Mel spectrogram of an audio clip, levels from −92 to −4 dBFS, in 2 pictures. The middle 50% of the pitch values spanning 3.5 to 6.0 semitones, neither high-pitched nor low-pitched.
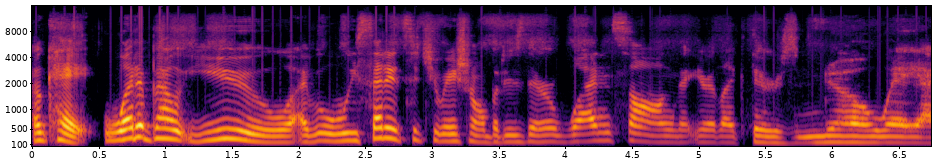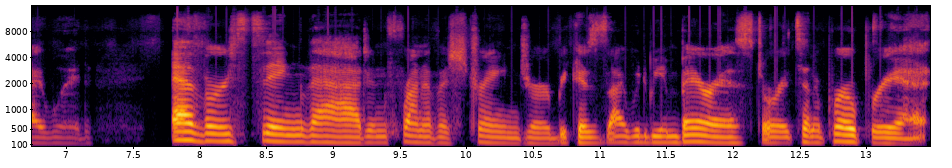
Yes: average, 3.8 semitones; medium, 160 Hz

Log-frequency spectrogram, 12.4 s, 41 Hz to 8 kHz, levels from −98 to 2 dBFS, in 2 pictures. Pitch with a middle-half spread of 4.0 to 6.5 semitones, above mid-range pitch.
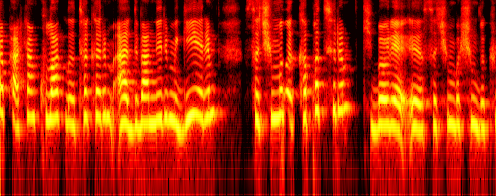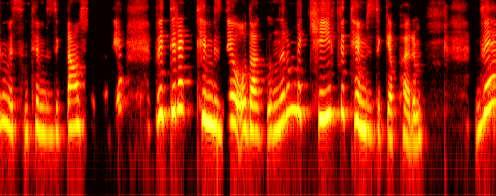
Yes: wide, 5.4 semitones; very high, 290 Hz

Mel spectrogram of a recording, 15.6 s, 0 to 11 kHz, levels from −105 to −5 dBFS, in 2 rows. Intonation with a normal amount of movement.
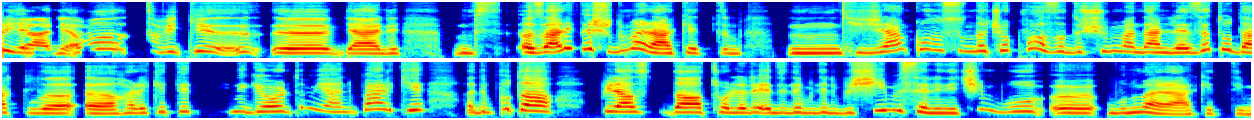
No: wide, 5.7 semitones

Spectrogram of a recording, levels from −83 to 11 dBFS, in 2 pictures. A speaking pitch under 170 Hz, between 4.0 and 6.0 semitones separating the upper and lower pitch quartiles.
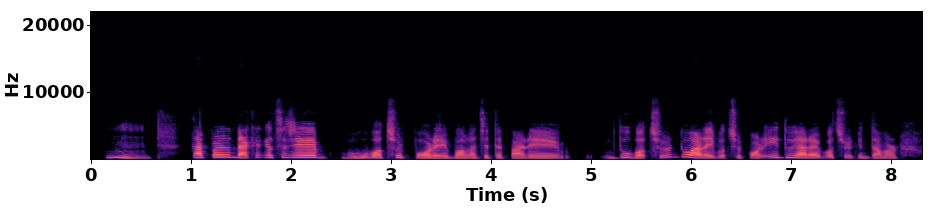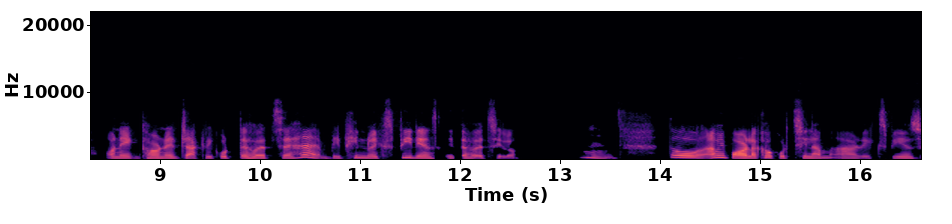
No: high, 225 Hz; average, 4.6 semitones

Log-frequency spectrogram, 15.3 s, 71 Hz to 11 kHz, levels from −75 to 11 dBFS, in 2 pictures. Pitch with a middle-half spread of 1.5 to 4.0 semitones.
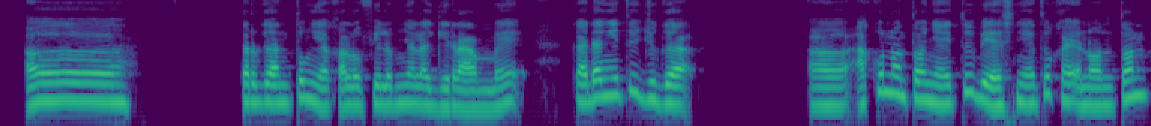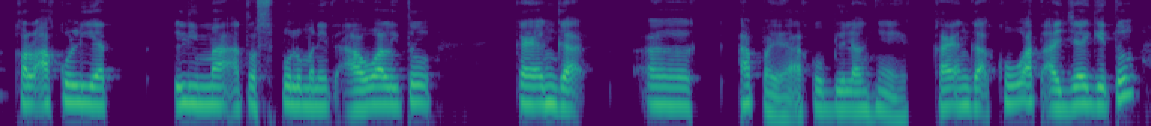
Yes: average, 2.7 semitones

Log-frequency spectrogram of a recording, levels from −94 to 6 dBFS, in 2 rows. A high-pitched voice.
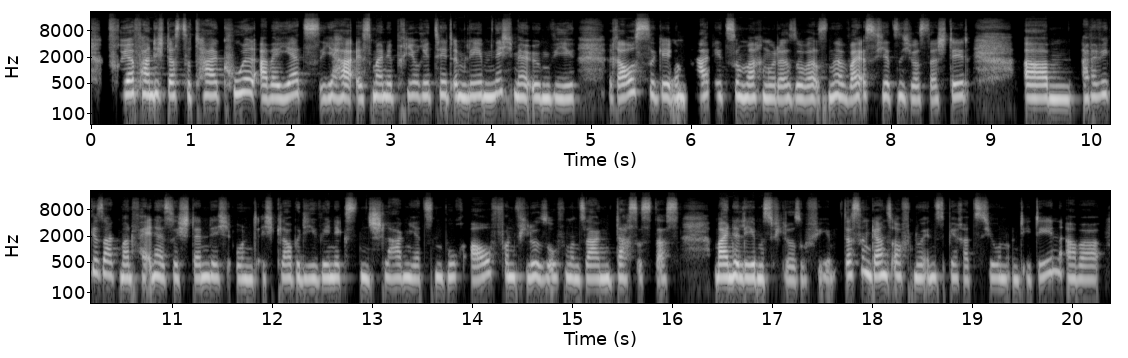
Yes: high, 230 Hz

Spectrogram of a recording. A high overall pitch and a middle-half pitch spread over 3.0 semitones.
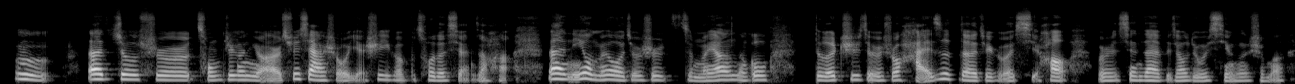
No: high, 195 Hz; narrow, 2.6 semitones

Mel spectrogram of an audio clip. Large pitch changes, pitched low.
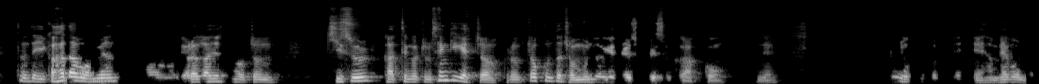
Yes: wide, 6.5 semitones; low, 125 Hz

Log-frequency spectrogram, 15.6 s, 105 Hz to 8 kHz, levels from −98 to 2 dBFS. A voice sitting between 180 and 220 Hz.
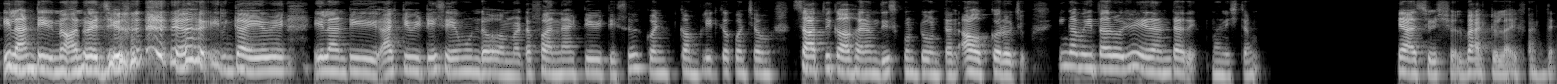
Yes: high, 195 Hz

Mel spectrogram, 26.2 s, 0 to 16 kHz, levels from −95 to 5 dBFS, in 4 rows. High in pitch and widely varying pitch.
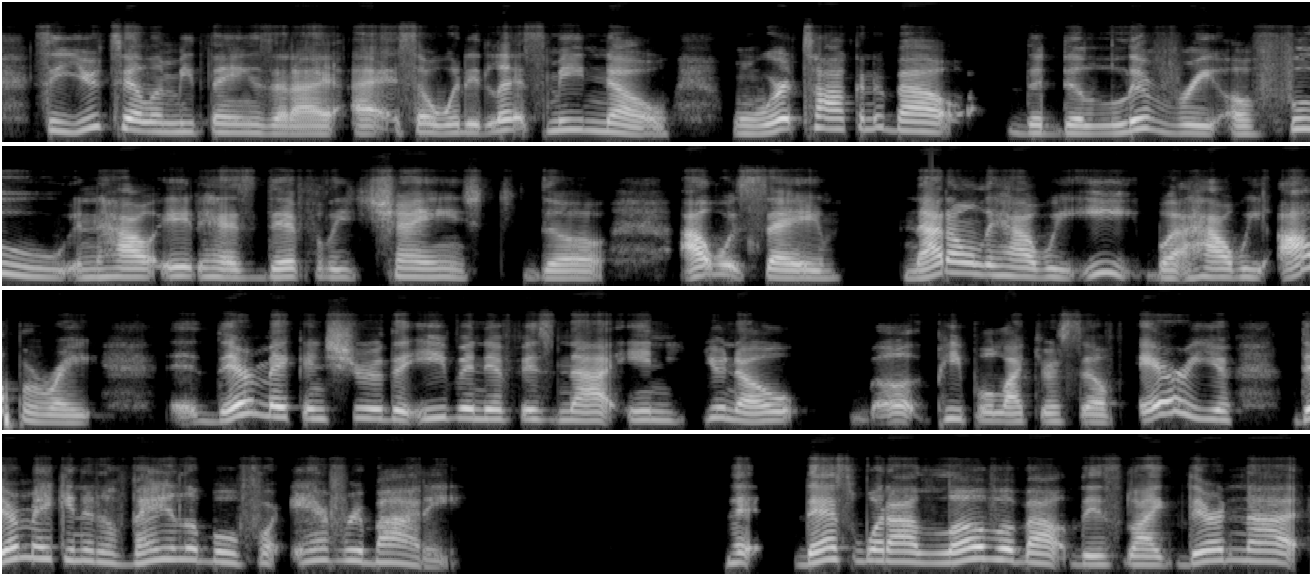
Yes: high, 195 Hz; wide, 5.8 semitones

